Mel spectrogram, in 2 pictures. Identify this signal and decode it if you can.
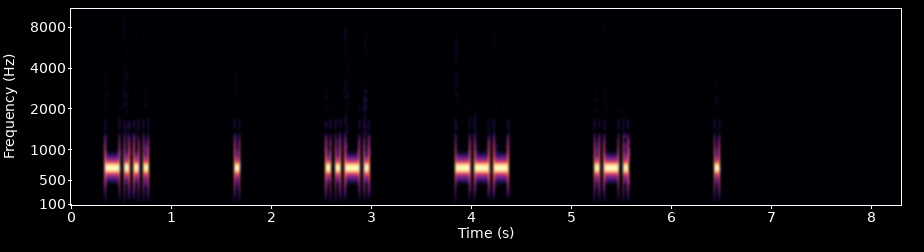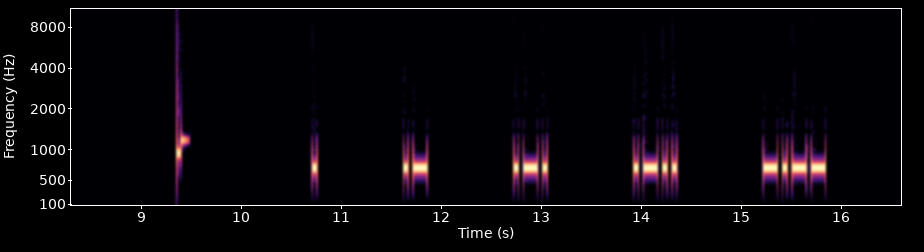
Morse code, heard as a keyed tone, about 25 wpm, spaced as for 9 wpm, 690 Hz. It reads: BEFORE EARLY
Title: 6x Character Spacing - Top 500 Words - 25wpm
